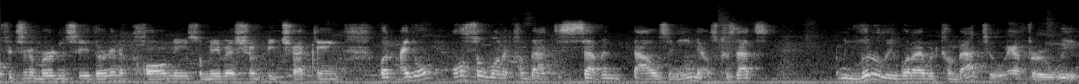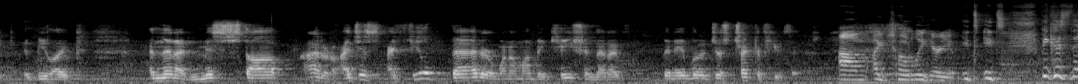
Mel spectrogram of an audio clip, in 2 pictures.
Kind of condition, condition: setting, busy venue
